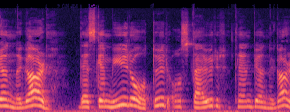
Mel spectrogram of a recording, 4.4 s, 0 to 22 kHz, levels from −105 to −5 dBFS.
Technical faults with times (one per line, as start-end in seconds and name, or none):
none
